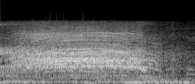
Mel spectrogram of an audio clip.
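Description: A group of children shout together loudly on a count, a sustained, close, high-pitched crowd cry that holds for over a second and then breaks off into scattered voices.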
